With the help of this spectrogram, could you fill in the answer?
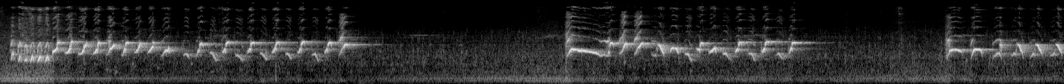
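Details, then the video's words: Persistent, gacor greater green leafbird singing in tropical forest: long rapid strings of bright slurred whistles, around twelve notes per phrase, in three phrases broken by short silences, with a soft hum underneath. "cucak ijo gacor"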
